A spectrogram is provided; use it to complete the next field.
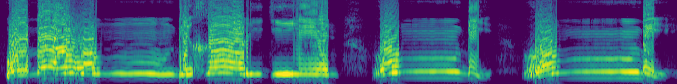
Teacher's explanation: Ada yang disebut dengan ikhfa syafawi, yaitu apabila ada mim sukun ketemu dengan huruf ba. Cara bacanya adalah huruf mimnya disamarkan dan didengungkan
